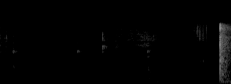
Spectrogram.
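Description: Near silence, with a few faint taps and short scratches of a dry-erase marker on a whiteboard, about a second in and again around a second and a half.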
